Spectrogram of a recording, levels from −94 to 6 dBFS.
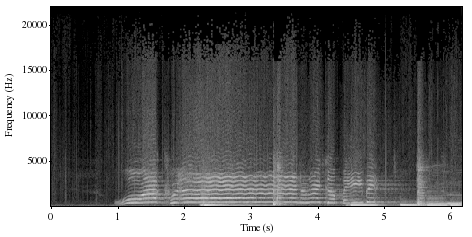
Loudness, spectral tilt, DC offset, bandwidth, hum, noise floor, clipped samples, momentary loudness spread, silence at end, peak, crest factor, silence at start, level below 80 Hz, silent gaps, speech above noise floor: -19 LUFS; -6 dB/octave; under 0.1%; 17.5 kHz; none; -53 dBFS; under 0.1%; 10 LU; 0 s; -2 dBFS; 16 dB; 0.95 s; -38 dBFS; none; 35 dB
